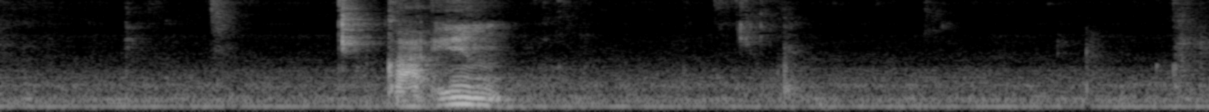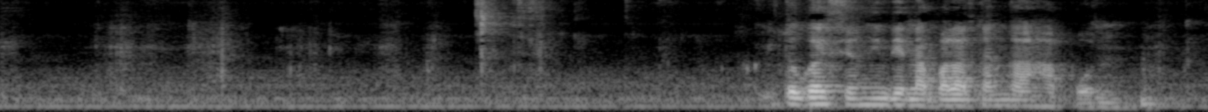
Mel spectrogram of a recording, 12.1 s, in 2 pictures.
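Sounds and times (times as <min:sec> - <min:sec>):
steady low hum: 0:00.0 - 0:12.0
person chewing: 0:03.6 - 0:10.0.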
